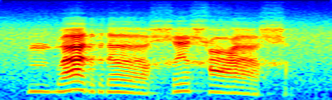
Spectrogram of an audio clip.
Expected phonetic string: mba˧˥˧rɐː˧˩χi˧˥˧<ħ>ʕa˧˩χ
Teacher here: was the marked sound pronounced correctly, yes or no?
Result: no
